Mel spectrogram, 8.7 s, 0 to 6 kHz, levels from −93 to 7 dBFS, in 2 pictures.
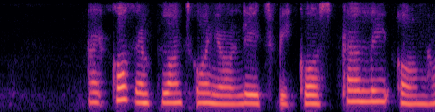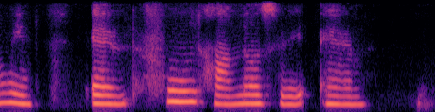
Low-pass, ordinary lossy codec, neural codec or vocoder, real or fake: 5.4 kHz; Opus, 16 kbps; codec, 16 kHz, 1.1 kbps, Voila-Tokenizer; fake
